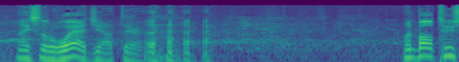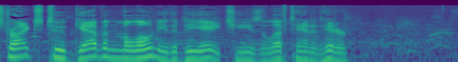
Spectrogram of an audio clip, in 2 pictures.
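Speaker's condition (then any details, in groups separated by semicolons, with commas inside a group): No condition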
